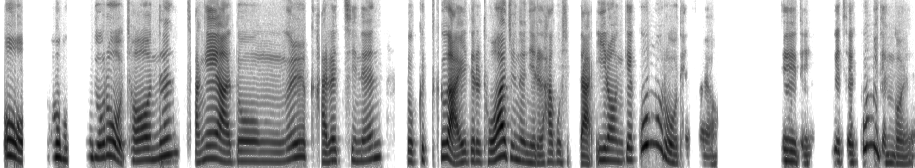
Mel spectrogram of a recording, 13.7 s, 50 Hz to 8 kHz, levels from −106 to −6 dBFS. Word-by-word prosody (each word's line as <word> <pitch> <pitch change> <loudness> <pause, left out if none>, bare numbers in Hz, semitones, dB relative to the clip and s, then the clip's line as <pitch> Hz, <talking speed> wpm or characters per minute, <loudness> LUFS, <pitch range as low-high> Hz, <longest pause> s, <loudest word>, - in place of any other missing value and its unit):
어 265 -9 +6 0.5
뭐 240 -5 +5 0.3
그 245 -2 -4
정도로 245 +2 +3
저는 205 - +1
'장애 215 +7 -2
아동을 175 +5 -1
가르치는 185 +5 -4 0.4
또 170 -2 -4
그 205 - -4 0.2
그 245 0 +4
아이들을 170 +4 +3
도와주는 205 -2 +4
일을 145 -1 -3
하고 165 +2 -5
싶다.' 150 -5 -2
이런 190 -3 -1
게 205 +1 0
꿈으로 415 - +2
됐어요. 135 - -13 1.0
네네. 170 -6 -2 0.3
그게 180 -2 -3
제 160 - +1
꿈이 420 -1 +1
된 150 - -5
거예요. 135 -1 -6
185 Hz, 235 characters per minute, -22 LUFS, 170-240 Hz, 1.0 s, 어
